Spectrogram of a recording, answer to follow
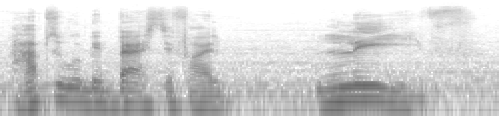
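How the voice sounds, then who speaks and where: An actor playing a learned, earnest wizard in a fantasy video game, speaking in florid, measured, dramatic phrases. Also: male voice, medium pitch, expressive, fairly bright tone, a little hiss or hum, close to an everyday voice. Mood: apologetic. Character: learned male wizard, eloquent, theatrical, earnestly remorseful.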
